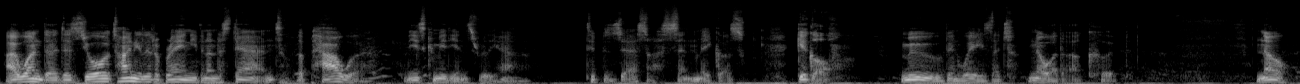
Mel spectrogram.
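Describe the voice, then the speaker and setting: A man's voice: deep voice, moderate pace. A man delivering mock-reverent, sarcastic commentary in a reaction video.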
